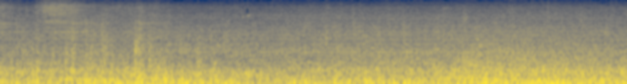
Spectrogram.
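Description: The Kashi Vishwanath Express on the Delhi to Lucknow line gathers speed, a steady rolling rumble with faint clickety-clack from the wheels and occasional light squeals, heard continuously from inside a carriage.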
